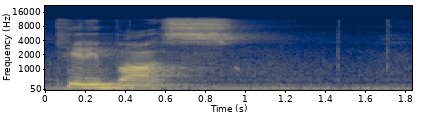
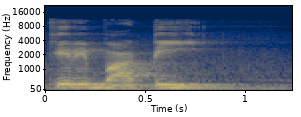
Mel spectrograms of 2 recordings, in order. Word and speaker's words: Kiribati: Kiribati. In their local bhasha, it is pronounced Kiribati. हमको कहना है Kiribati.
